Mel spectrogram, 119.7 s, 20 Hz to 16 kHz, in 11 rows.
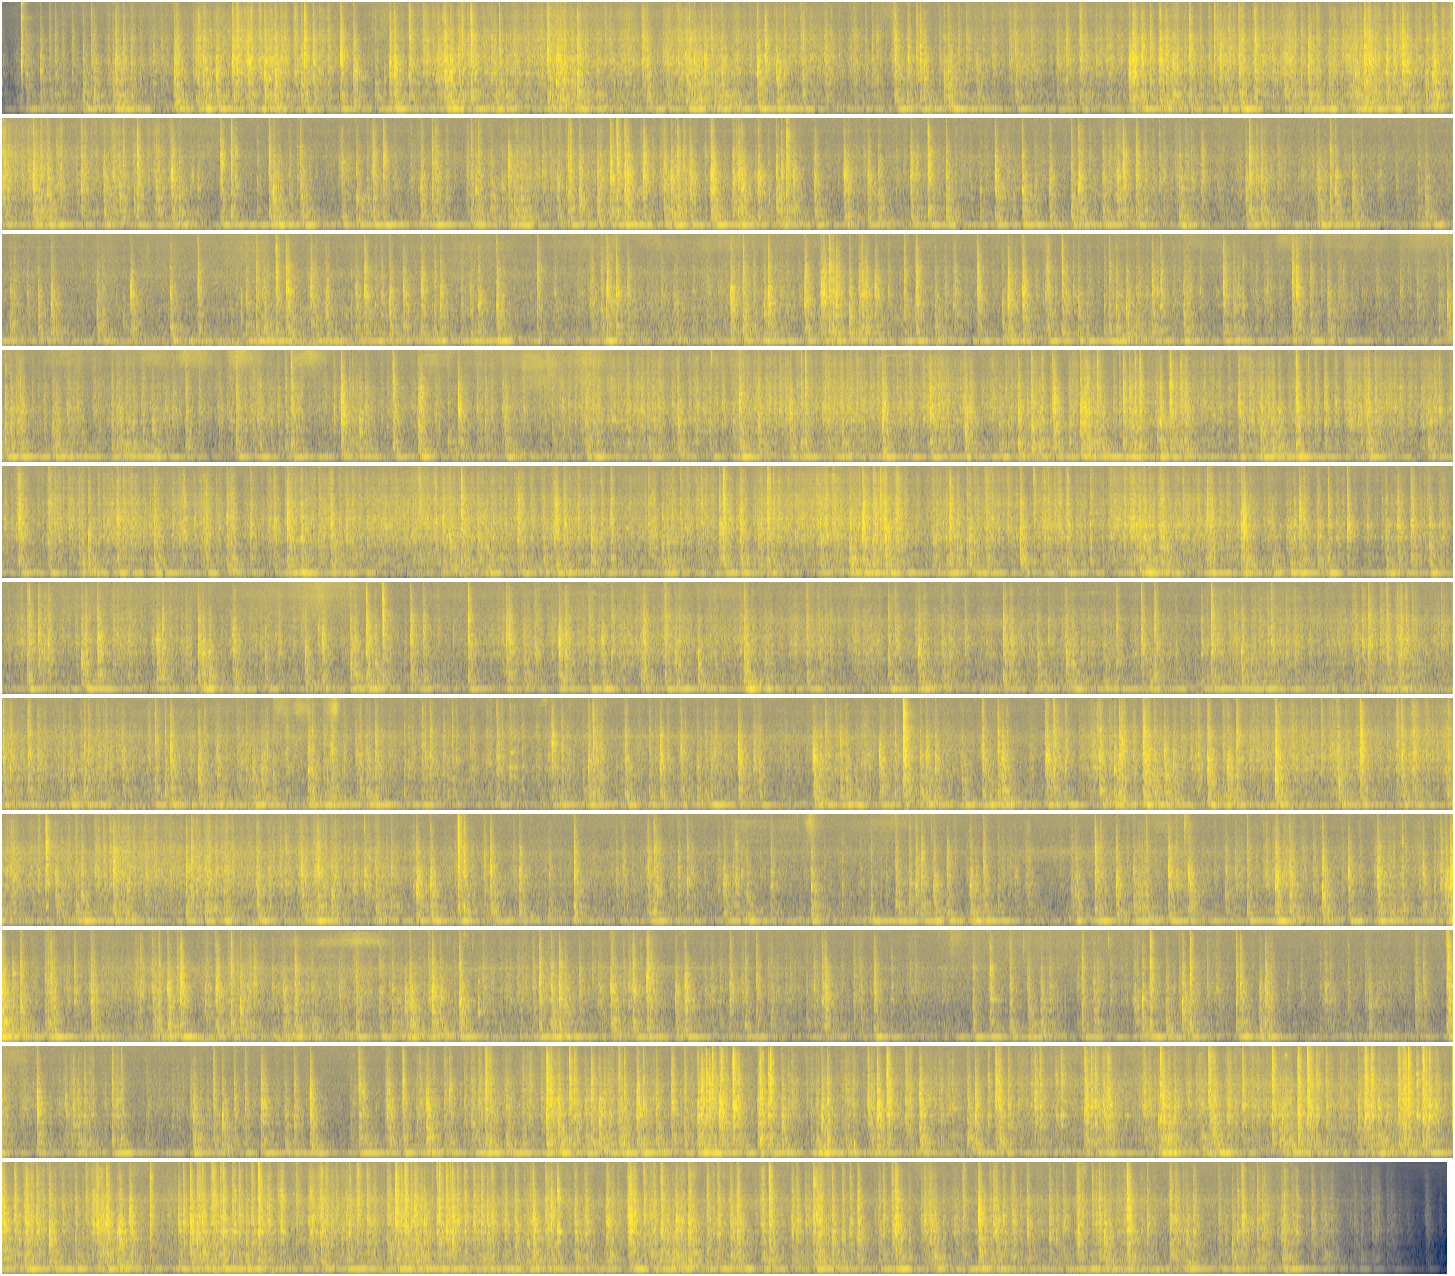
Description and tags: Raindrops on window sill 5 (close)
raindrops, weather, dripping, nature, ambience, windowsill, raining, drip, drops, droplets, wet, water, Rain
